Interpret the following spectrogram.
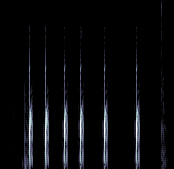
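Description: A cartoon 'pop' sound effect played about six times in quick, uneven succession, each a short bubbly blip rising in pitch, as text boxes pop onto the screen.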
